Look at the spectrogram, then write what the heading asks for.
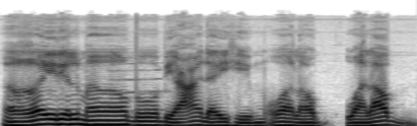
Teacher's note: Mad lazim musaqqal kalimi yaitu mad tabi'i ketemu huruf bertasydid, panjangnya 6 harokat.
